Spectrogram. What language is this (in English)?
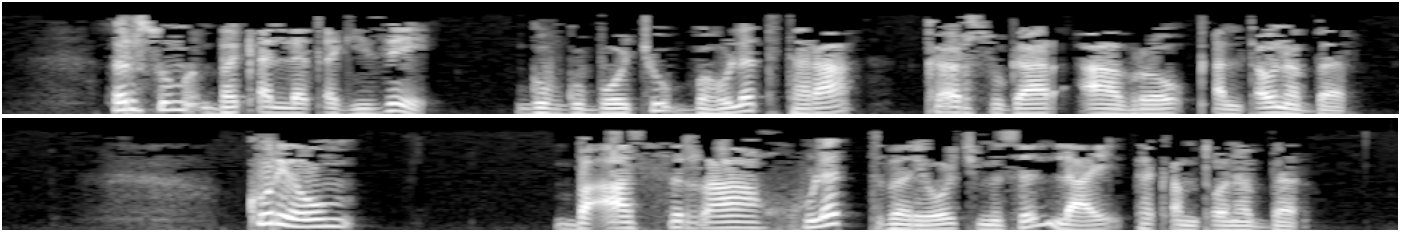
Amharic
